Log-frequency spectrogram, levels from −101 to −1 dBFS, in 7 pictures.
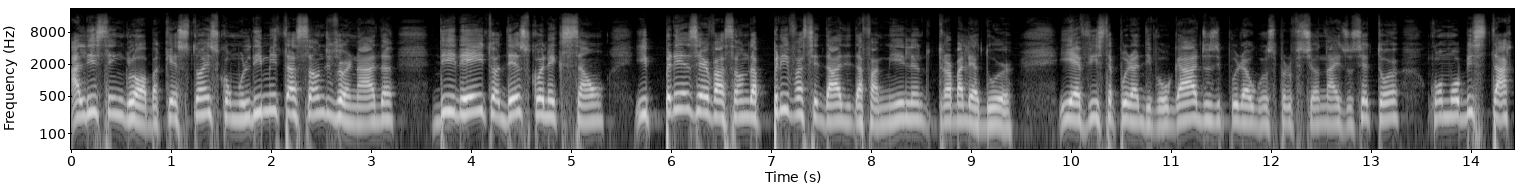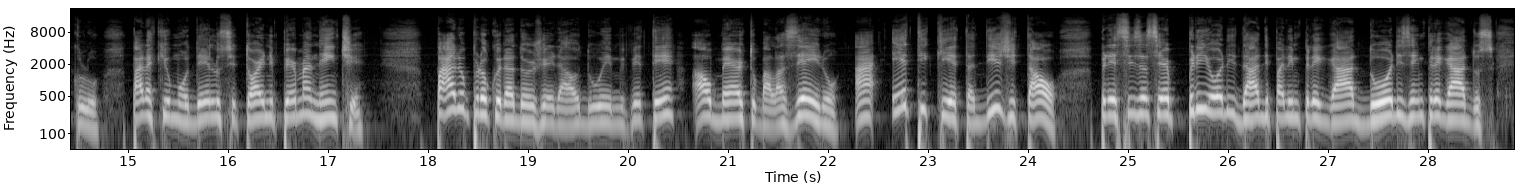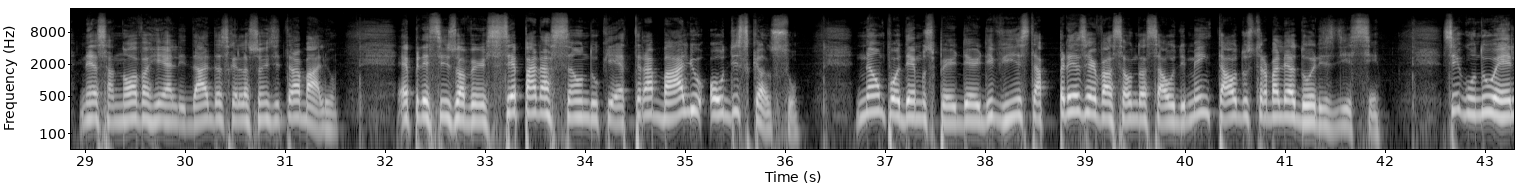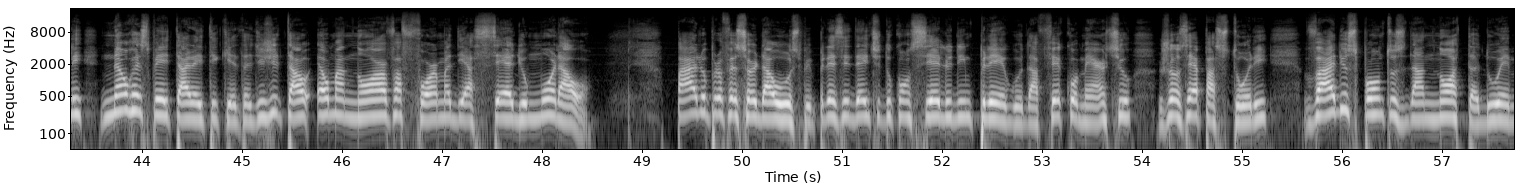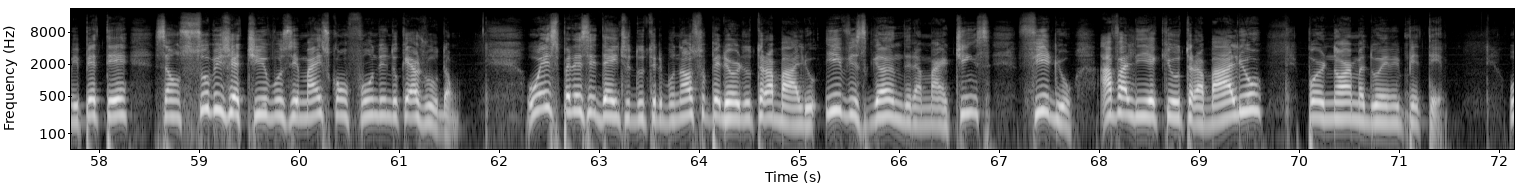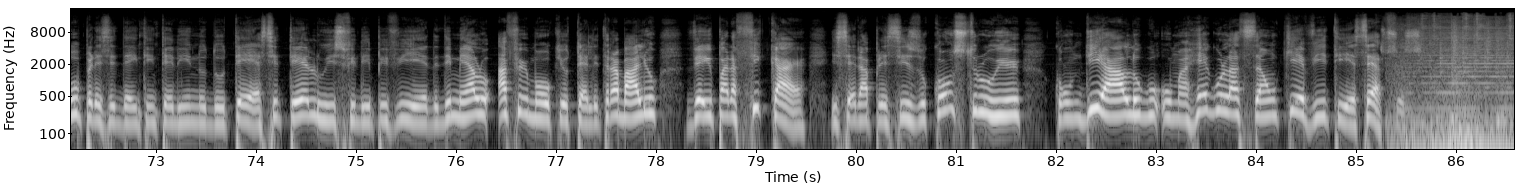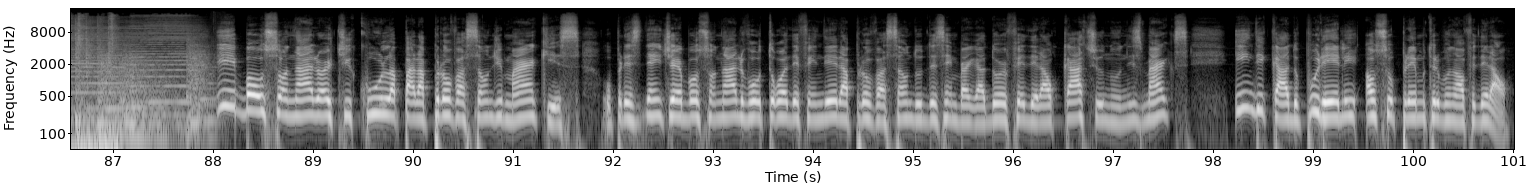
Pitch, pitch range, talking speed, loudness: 200 Hz, 175-220 Hz, 120 wpm, -22 LUFS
